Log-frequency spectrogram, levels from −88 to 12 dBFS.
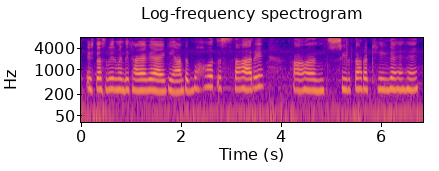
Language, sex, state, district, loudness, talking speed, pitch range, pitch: Hindi, female, Uttar Pradesh, Shamli, -17 LUFS, 140 wpm, 265-285 Hz, 275 Hz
